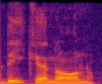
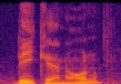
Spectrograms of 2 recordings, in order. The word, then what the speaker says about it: Rikenon: start off with age before beauty so there Deacon on P by V Co is a Japanese lens that is just actually pronounced Deacon on so that's how I'm gonna pronounce it for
